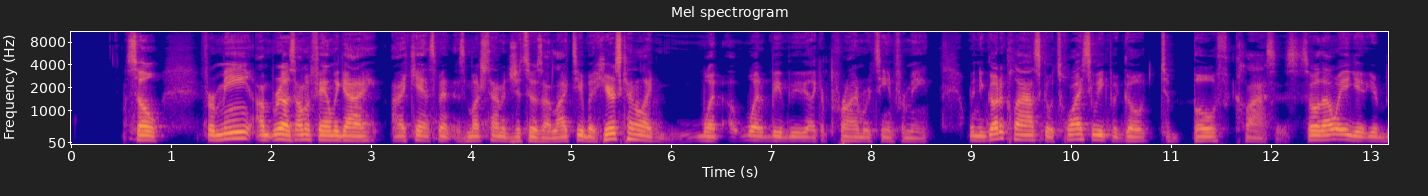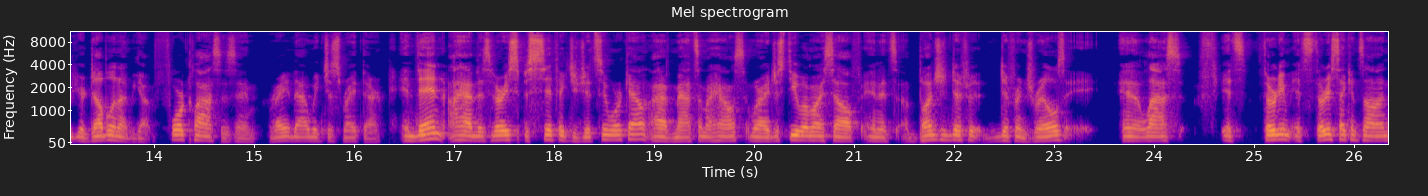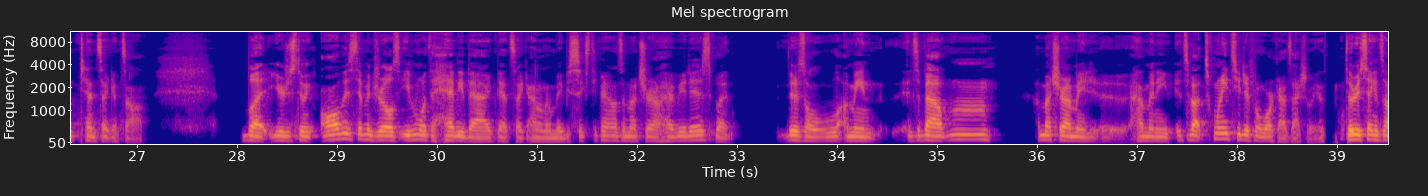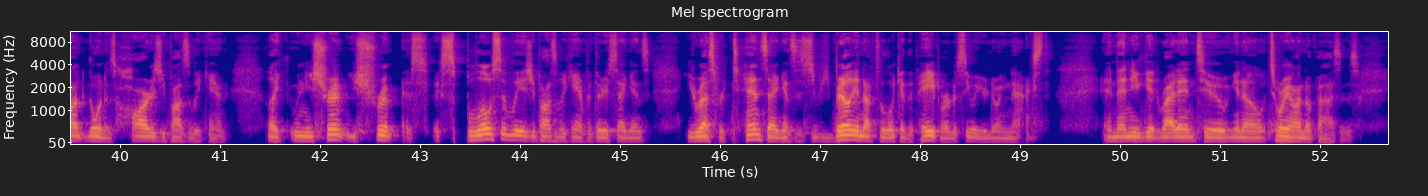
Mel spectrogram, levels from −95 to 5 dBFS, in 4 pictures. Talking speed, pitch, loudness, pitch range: 245 wpm, 120 Hz, -29 LUFS, 110-135 Hz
